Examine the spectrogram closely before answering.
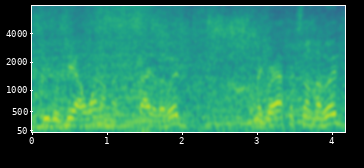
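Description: A moderate pace, loud background noise, and a dry sound with no echo. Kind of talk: casual vlog commentary. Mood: enthusiastic, admiring. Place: street. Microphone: phone near.

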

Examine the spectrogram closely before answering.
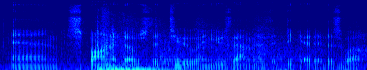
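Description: This man talks at a moderate pace with vocal fry and lively intonation. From Toronto, Canada. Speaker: gaming YouTuber. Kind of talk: gameplay commentary tutorial. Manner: animated.

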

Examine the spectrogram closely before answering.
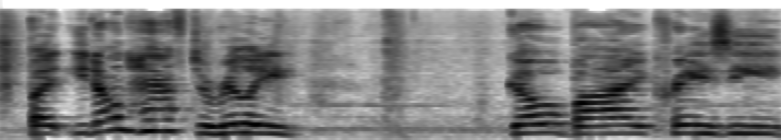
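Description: Light background noise sits under a woman's voice, whose pitch varies in an ordinary way. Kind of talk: casual cooking vlog chat. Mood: relaxed, laughing. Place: kitchen. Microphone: camera far.

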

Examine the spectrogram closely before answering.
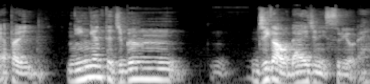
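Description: A somewhat breathy man with lively intonation at a moderate pace, audible room echo and a quiet background. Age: 30s. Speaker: spiritual video blogger. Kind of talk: casual solo talk to camera. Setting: at home, late at night. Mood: relaxed, musing. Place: home room. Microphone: phone near.

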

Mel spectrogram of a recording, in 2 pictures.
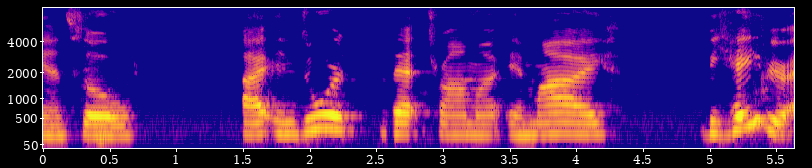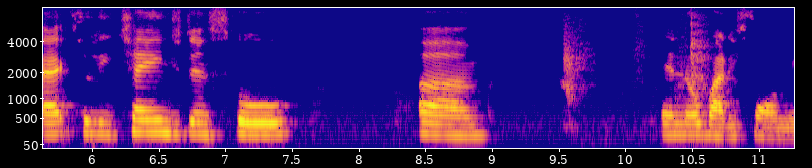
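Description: A woman of medium pitch speaks in an American accent at a very slow pace, with long, frequent pauses. Her loudness swings widely while her pitch variation stays ordinary. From Paterson, New Jersey; New Jersey. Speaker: police mental health trainer, former bounty hunter; police mental health trainer. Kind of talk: personal testimony. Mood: serious, reflective recollection. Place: home room. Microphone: video call.

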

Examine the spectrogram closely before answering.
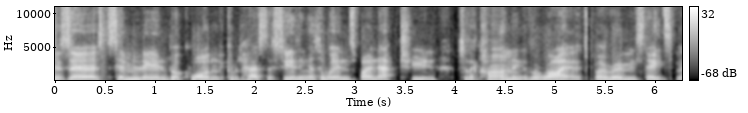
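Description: A woman speaks with a British accent. The background is quiet and the sound is dry with no echo. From England. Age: young. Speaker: A-level student. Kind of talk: casual study livestream talk to camera. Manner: rushed. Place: home room. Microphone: webcam.

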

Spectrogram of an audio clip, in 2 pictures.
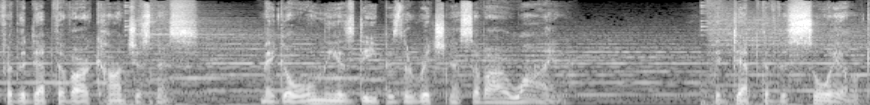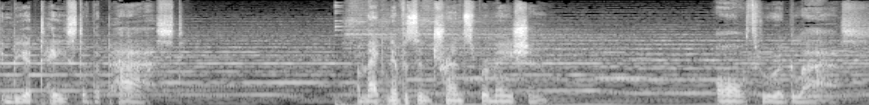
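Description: Over music in the background, a man with an American accent speaks in a very deep, low pitch with lively intonation and long, frequent pauses. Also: fairly slow pace. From United States. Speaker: voice over artist. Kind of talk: poetic historical narration.

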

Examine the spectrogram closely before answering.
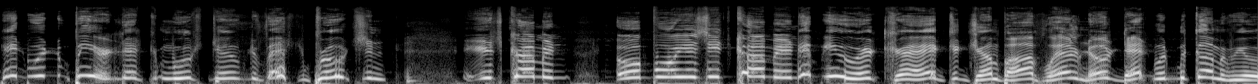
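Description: Speaking at a fairly slow pace, a man swings very widely in pitch, and the sound is dry and close with no echo. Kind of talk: comic voiceover of game dialogue. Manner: rambling, nonsensical.

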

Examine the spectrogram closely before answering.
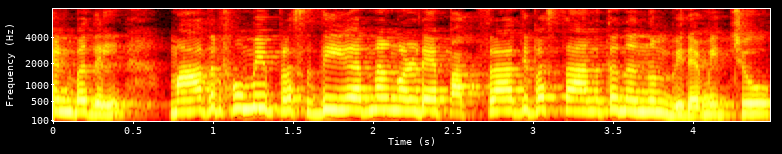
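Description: A woman's high voice with ordinary pitch variation, in audible room echo. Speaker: news anchor. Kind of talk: news reading. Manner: formal.

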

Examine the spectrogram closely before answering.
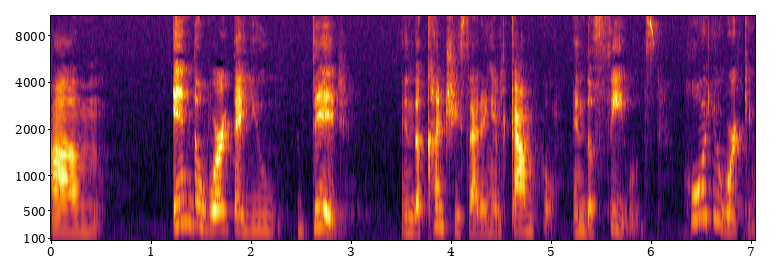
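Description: Her voice is fairly high and bright, sharp in tone, with a New York accent, lively intonation, big swings in loudness, long, frequent pauses and a moderate pace. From Bronx, New York. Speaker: educator and community organizer. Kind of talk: interview answer. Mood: earnest, reflective. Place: home room.

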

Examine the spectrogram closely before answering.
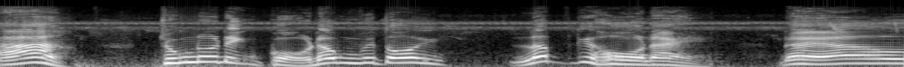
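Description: Speech comes at a fairly slow pace. The sound is dry with no echo. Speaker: comic film character. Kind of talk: acted comedic dialogue. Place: garden.

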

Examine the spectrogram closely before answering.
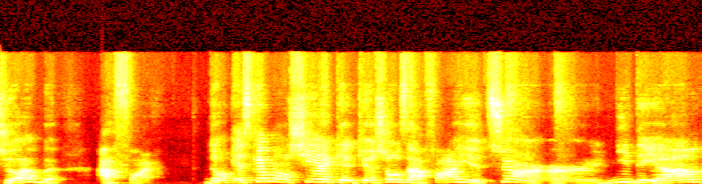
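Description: A woman's raised, projected voice in a Quebec accent, bright and sharp in tone, with lively intonation over a quiet background. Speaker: dog trainer; dog trainer hosting a live stream. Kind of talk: live stream talk. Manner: conversational. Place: home room. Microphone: webcam.

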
